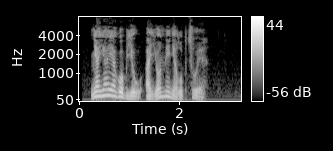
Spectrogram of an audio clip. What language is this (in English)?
Belarusian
